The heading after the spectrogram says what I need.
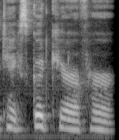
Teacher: her at the end of the sentence did not have a silent H because I said that word with stress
